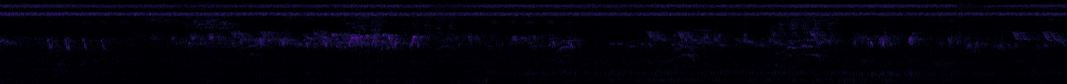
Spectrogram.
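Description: Faint bird chirps: many short, high twittering calls throughout, over a low background rumble and a steady high-pitched whine.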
